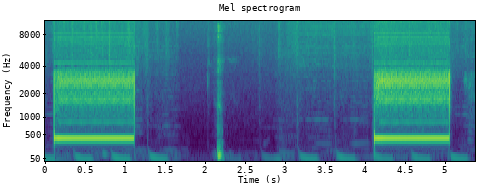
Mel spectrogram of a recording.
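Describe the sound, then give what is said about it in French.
Phone line ringing during a call placed again after being cut off: two long, steady mid-pitched ringback tones about three seconds apart, with a sharp click between them over faint background music. “On va rappeler encore un coup, quand même. Gentil. On rappelle. Attends, bouge pas, on rappelle.”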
